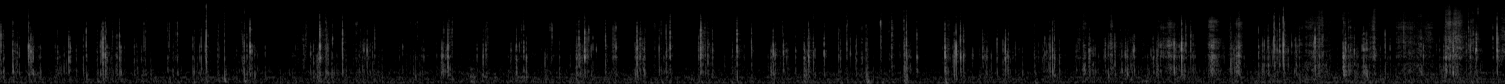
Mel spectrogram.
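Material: Foil laminate.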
